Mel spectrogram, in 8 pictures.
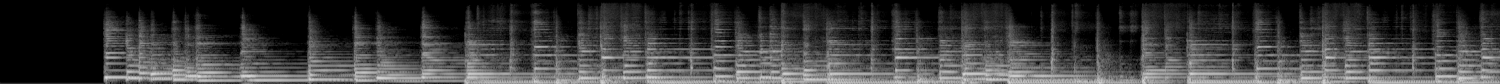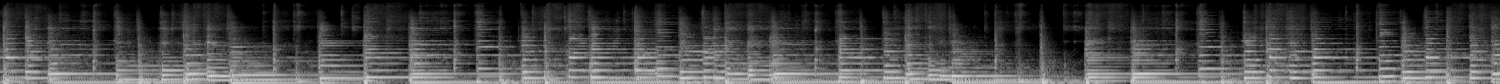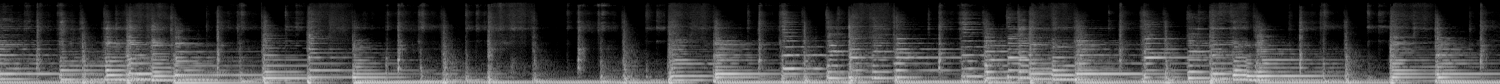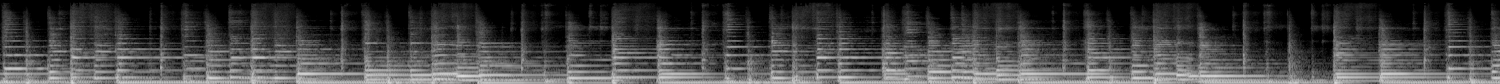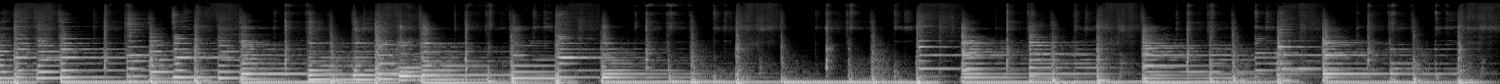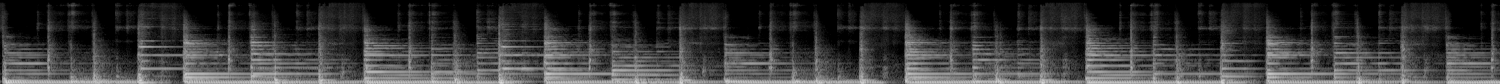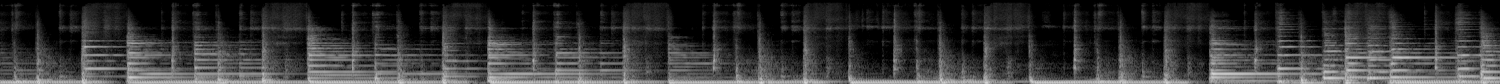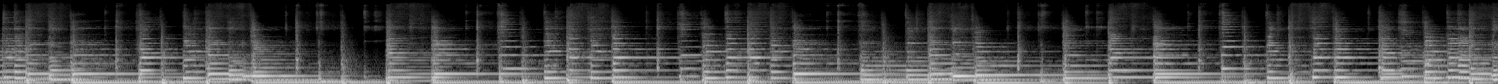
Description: traditional | rhythmic | world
